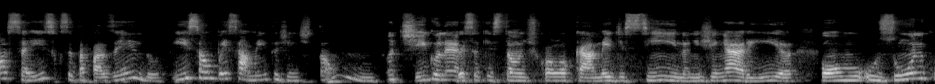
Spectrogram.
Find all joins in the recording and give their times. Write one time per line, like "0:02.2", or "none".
0:01.7
0:04.5
0:06.9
